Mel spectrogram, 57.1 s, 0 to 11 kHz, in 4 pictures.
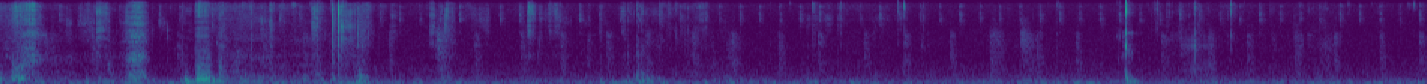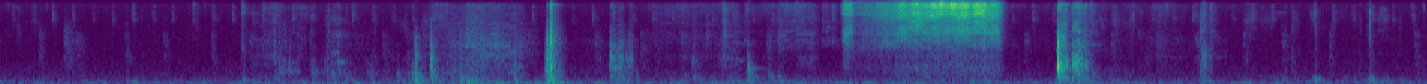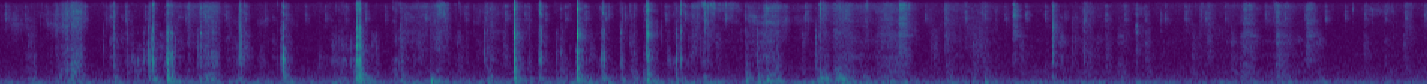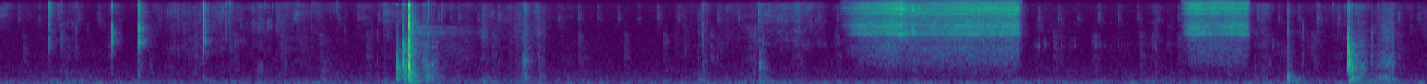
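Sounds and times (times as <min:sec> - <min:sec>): short hissing bursts: 0:22.7 - 0:24.3, 0:51.2 - 0:53.0, 0:54.6 - 0:55.3.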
